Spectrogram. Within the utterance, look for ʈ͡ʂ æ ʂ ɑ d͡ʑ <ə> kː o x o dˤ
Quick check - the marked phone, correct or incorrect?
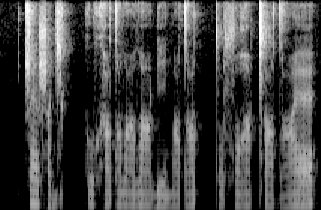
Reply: incorrect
